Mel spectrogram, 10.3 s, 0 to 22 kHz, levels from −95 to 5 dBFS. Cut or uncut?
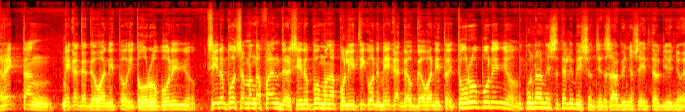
cut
